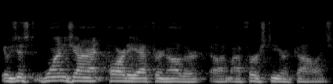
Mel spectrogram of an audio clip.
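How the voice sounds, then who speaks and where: Here a man speaks with an American accent. His pitch is fairly high, with ordinary pitch variation. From North Carolina, US South. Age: 60s. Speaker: addiction treatment center founder. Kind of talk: interview, personal testimony. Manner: hesitant, many fillers and restarts.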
